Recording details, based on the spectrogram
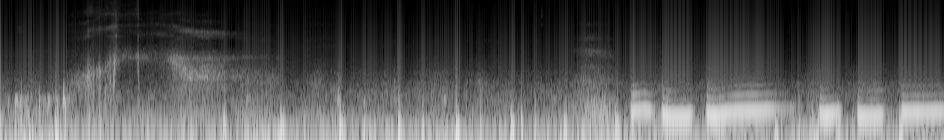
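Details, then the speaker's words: Heartbeat recorded for ASMR: soft, low, repeated thumps with muffled humming over the end and some body noise, tummy noises and breathing also audible; normal heartbeat. "So here, you get to enjoy the sound of my doki doki."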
